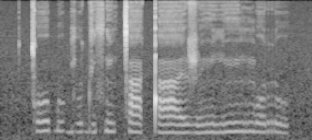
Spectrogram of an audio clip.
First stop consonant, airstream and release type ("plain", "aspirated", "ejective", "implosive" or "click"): click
